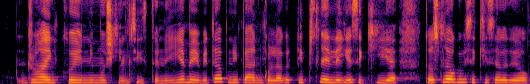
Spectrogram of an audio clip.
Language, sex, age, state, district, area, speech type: Dogri, female, 18-30, Jammu and Kashmir, Samba, rural, spontaneous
